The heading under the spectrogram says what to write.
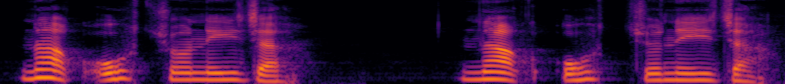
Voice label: "nak ohconecv", Muscogee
